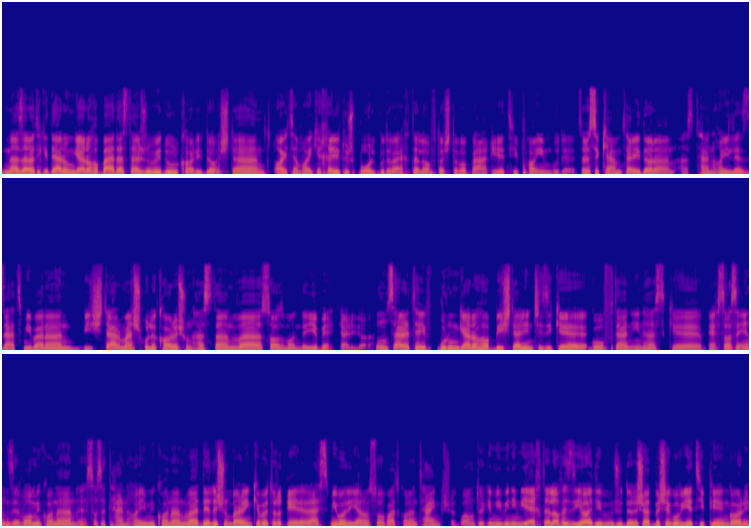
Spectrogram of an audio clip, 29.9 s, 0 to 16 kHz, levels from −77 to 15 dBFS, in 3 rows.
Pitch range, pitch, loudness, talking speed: 115-140 Hz, 125 Hz, -26 LUFS, 170 wpm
